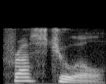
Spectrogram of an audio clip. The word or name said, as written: frustule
